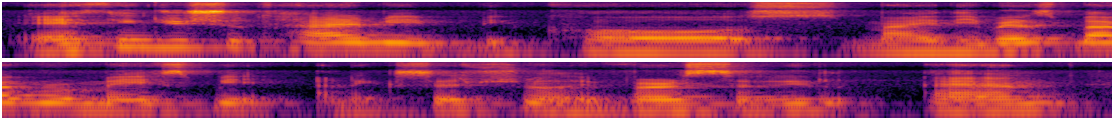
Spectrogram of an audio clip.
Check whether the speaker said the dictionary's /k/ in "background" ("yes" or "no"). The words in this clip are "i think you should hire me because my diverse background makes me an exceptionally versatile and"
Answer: no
